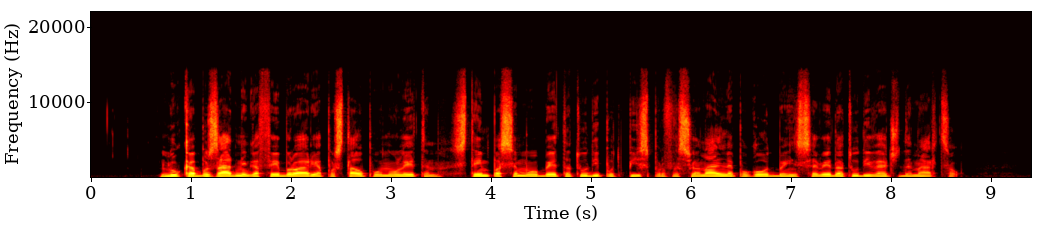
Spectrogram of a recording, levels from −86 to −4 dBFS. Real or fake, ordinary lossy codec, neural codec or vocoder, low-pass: real; none; none; 14.4 kHz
